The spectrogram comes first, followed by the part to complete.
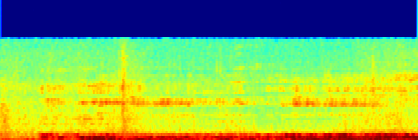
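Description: A drawn-out, wavering high-pitched wordless vocal sound, held like a long squeal or hum.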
